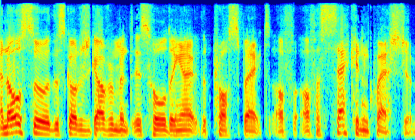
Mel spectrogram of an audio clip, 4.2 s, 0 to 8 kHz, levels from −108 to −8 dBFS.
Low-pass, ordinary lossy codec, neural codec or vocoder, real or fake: 7.2 kHz; AAC, 48 kbps; none; real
